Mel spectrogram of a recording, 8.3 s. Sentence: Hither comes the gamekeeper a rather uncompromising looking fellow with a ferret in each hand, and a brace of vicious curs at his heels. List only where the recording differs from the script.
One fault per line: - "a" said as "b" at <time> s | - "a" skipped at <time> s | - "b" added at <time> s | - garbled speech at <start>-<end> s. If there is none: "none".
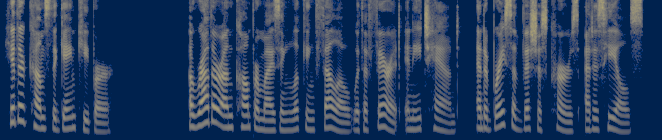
none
